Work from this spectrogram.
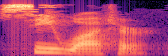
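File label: "seawater", English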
